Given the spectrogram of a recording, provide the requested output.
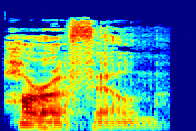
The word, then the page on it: horror film: British English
